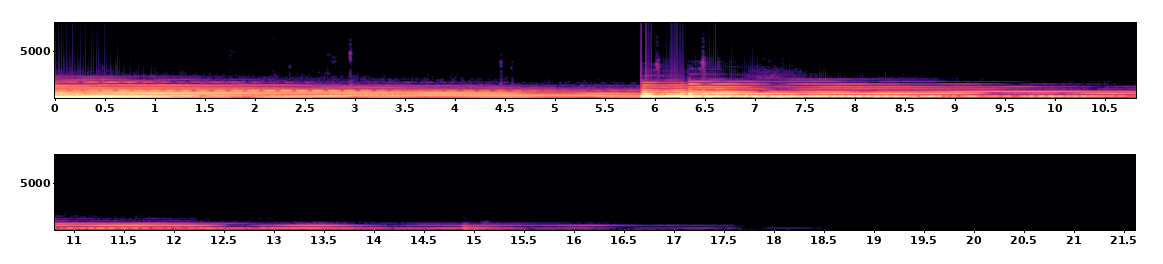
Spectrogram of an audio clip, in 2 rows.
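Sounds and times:
piano: 0.0s - 16.8s.

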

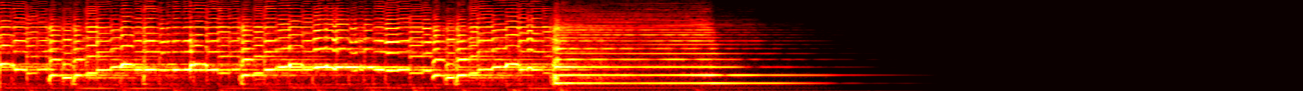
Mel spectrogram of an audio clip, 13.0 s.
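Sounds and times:
solo fiddle playing reels: 0.0s - 8.2s.

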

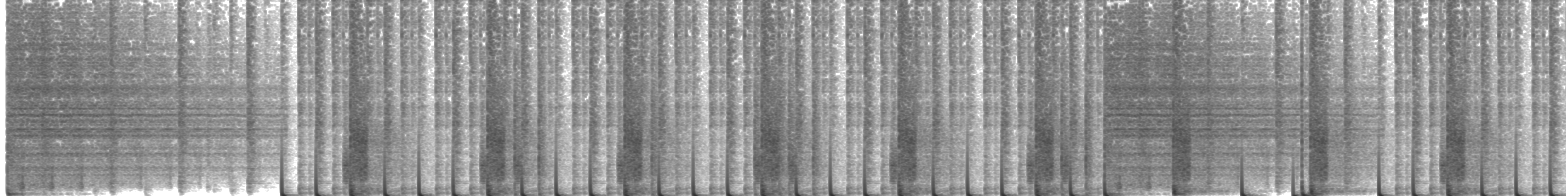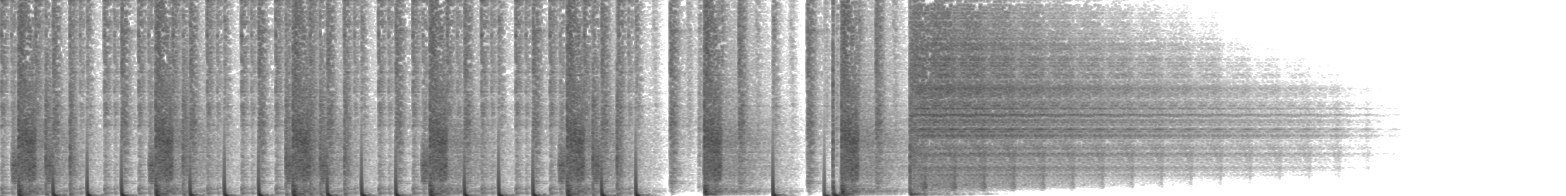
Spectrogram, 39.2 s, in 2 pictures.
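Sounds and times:
beat: 0.1s - 34.9s.

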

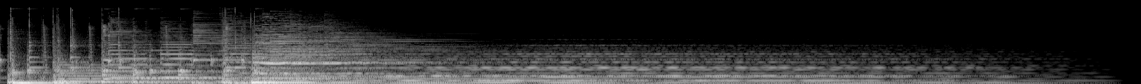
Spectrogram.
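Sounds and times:
weeping raga music: 0.0s - 8.6s
hit: 0.2s - 4.6s.

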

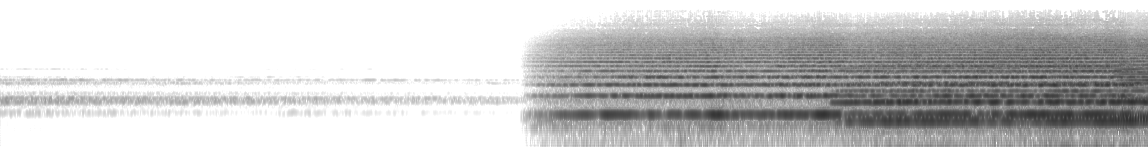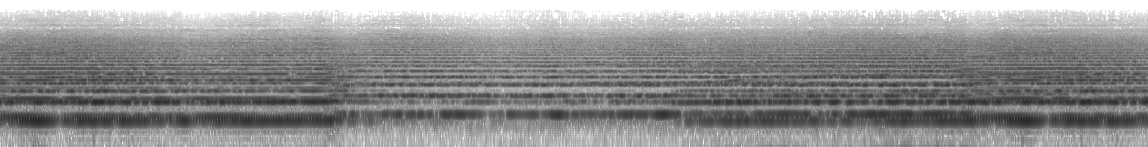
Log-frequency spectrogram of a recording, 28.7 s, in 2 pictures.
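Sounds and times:
string gestures: 6.8s - 28.6s.

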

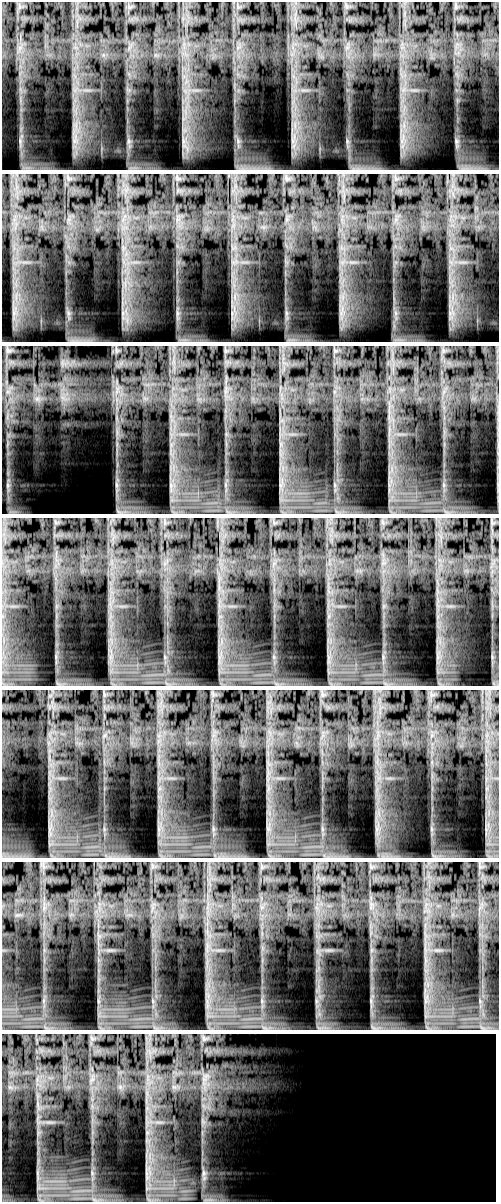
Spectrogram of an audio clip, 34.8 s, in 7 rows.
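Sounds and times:
bass: 0.0s - 10.3s, 11.1s - 32.4s
drums: 11.1s - 31.7s.

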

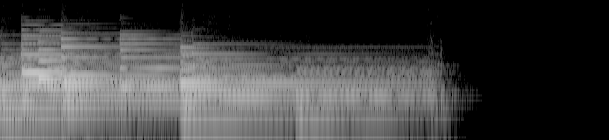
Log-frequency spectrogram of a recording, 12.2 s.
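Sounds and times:
solo piano piece: 0.0s - 8.9s.

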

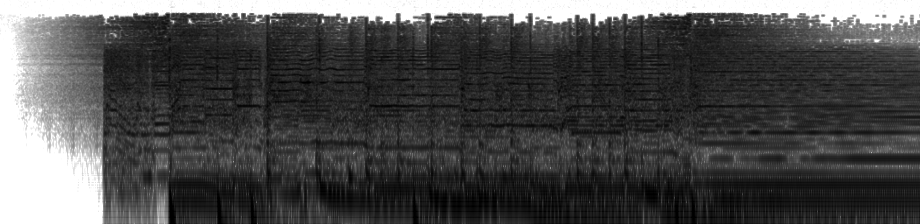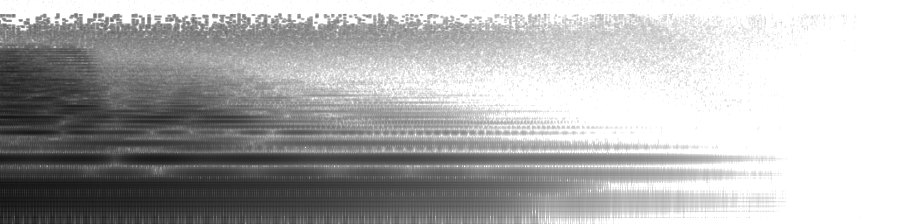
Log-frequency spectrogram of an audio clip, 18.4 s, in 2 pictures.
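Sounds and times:
hard rock strut music: 0.9s - 12.8s.

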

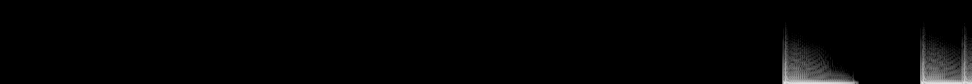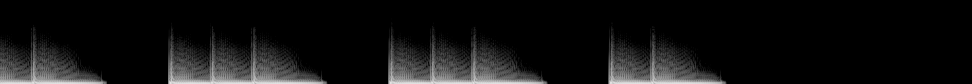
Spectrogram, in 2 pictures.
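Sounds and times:
bass: 7.8s - 8.6s, 9.2s - 10.8s, 11.4s - 13.0s, 13.6s - 15.2s, 15.8s - 17.0s.

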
